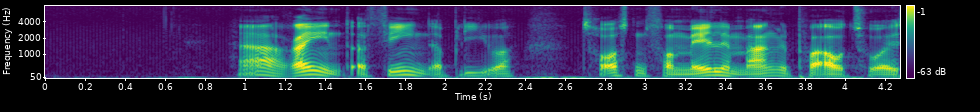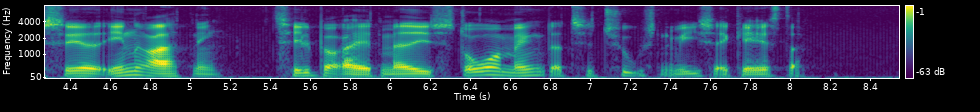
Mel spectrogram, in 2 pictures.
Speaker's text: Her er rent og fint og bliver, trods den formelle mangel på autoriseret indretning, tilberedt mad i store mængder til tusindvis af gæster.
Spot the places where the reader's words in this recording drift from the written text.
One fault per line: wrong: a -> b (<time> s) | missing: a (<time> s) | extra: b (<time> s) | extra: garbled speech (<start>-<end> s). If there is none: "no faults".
no faults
